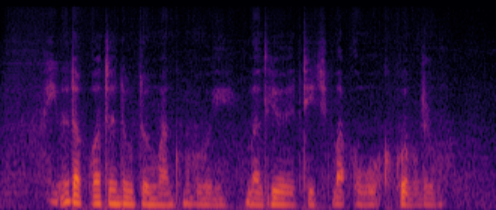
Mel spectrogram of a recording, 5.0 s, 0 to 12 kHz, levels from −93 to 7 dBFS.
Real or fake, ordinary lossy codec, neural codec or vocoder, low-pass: fake; none; codec, 16 kHz in and 24 kHz out, 0.6 kbps, FocalCodec, streaming, 2048 codes; 10.8 kHz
